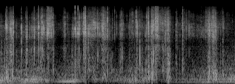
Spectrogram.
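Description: Foil wrapper of a 2010 Panini Crown Royale football card pack being torn open by hand, crinkling and crackling in a run of short rustling bursts.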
